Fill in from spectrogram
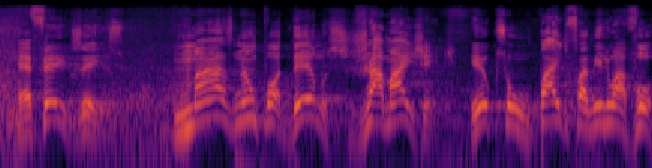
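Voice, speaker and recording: A man is speaking. His pitch is high. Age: 60s. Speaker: presidential candidate. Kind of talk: televised political debate. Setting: TV studio, live broadcast.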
